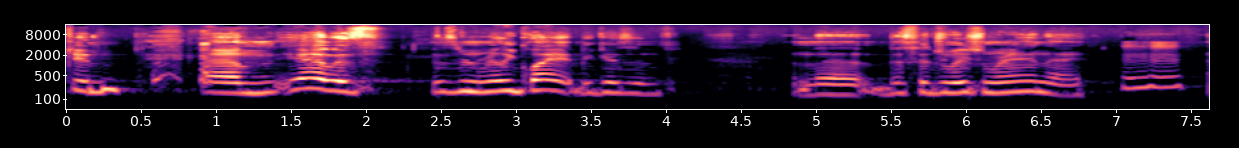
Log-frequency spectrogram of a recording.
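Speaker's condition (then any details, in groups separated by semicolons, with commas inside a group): Cerebral palsy; smokes a lot of cannabis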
